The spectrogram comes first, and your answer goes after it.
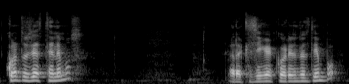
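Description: A man's voice: a little high, fairly quick. A man working as a singing teacher, giving feedback in a vocal coaching session and repeating instructions insistently.

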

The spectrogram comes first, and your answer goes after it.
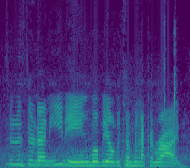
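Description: A woman's voice: on the high side, rapid-fire, muffled recording. A woman vlogging outdoors with her daughter, chatting to viewers and putting on silly voices for the animals. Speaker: vlogger and mother. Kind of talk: casual family vlog. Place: outdoors at a horse campground. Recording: outdoor noise behind.

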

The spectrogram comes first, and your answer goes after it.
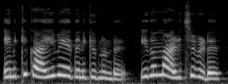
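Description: A woman's voice: extremely high pitch, lively intonation, fast, darkish tone. A woman voicing a frightened but defiant young woman held captive, speaking in anger through pain. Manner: defiant, pained.

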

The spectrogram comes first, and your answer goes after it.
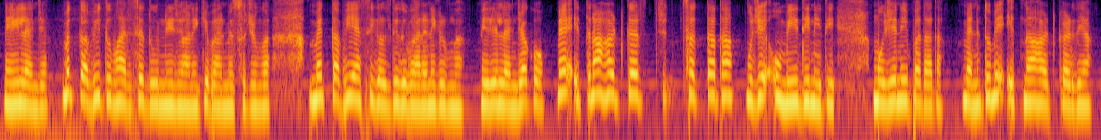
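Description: A woman's voice: sits high, fast, lightly acted. A woman voicing a remorseful young man who pleads tearfully for forgiveness in a storybook reading. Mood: tearful pleading. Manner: tearful pleading, repeated apologies.

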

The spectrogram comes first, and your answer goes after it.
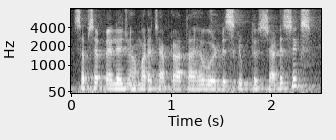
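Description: Lively Indian man teaching a revision class. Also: a little high, slight background noise. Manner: addresses students as children, repeats key words, asks quick questions. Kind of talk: exam revision lecture.

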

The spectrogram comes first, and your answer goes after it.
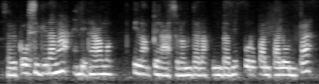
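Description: A woman's voice: sits high, fairly even intonation, racing, highs cut off. A woman casually telling her life story on a live chat, rambling and emotional, often restarting her sentences.

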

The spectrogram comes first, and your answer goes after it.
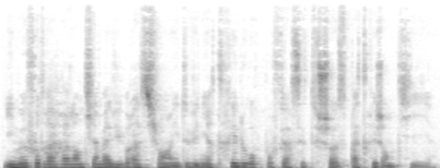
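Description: A woman's voice: sits low, fairly quick, dark tone. A woman voicing a tender friendly soul. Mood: soft. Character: gentle, loving friendly soul, calm and tender.

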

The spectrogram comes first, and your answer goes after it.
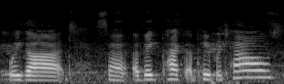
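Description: A young woman chatting casually in her kitchen, showing what she bought, with fillers and quick self-corrections. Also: medium pitch, lively intonation, poor audio. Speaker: vlogger. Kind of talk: casual grocery haul narration. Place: home kitchen, indoors.

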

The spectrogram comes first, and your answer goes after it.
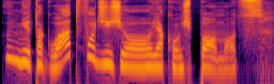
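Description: A woman's voice: mid-range voice, big pitch swings, slow, darkish tone, dry recording. Brief: pompous male lion king, scornful and blustering, read by a woman, dry close sound. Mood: sheepish. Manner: scornful, blustering, later awkward and hesitant.

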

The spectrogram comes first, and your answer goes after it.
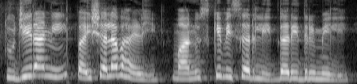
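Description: A woman's voice: a little high, expressive, normal speed, dull audio, natural voice. Bitter old beggar woman, scolding, storybook tale, a woman voicing her. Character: angry old beggar woman, secretly a goddess.

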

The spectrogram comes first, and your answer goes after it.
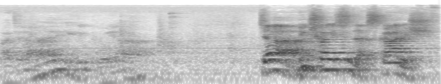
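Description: Rich: A man teaching English vocabulary, his voice high and swinging widely in pitch as he repeats each word for drilling. The recording is very echoey and distant, with a faint hiss. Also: unhurried. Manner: drills words by repeating them, animated teacherly delivery. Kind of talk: recorded vocabulary and pronunciation lesson.

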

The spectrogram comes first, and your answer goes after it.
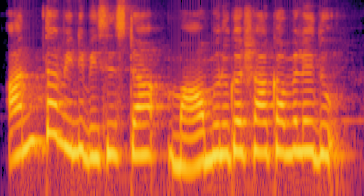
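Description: High-voiced woman reading a story. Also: fairly quick. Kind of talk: reading a serialized romance story.

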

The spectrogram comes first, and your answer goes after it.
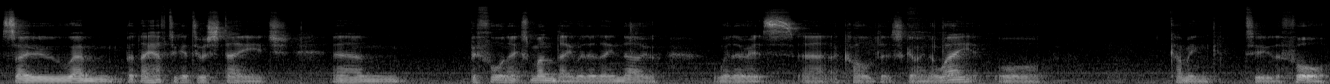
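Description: Stuffy from a cold, a middle-aged man keeps a casual video diary from a small indoor hospital room, speaking in a very deep, gravelly voice with fairly even intonation. His delivery is matter-of-fact and halting, full of ums and uhs. The close front-facing phone or camera picks up a roomy sound and a faint hum.

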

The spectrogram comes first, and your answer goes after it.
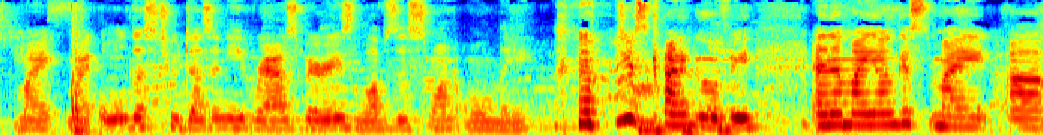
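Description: Here a middle-aged woman with a mid-range, fairly bright voice talks casually and at some length while reviewing a product. She's recorded indoors at a table in a small room of her home, with the camera placed a little way off across the table.

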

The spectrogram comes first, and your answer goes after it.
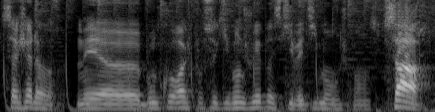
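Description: A young man commenting on a video game, excitable and swearing, jumping from quiet mutters to shouts. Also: mid-range voice, fast, faint music behind. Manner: swears casually, repeats himself. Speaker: gaming streamer.

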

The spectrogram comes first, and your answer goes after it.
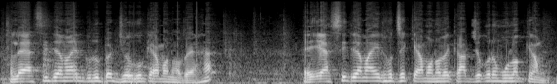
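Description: A man's voice: mid-range voice, racing, slight background noise. A male chemistry teacher giving a lecture, asking the class questions and answering them himself, repeating each name over and over. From Bangladesh.

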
